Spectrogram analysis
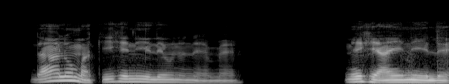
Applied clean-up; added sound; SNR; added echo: none; none; none; none.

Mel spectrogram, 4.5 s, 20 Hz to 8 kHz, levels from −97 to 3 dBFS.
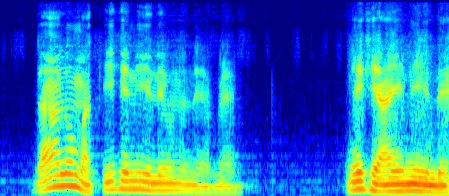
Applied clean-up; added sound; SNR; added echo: neural separator model SepFormer DNS4.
